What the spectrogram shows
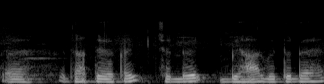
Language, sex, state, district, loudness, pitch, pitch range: Hindi, male, Bihar, Araria, -31 LUFS, 125 Hz, 120-135 Hz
